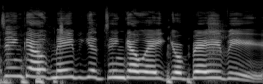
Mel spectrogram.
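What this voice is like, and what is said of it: Impressive put-on accent, Elaine from Seinfeld. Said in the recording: “look at the accents with you here. That's impressive.”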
